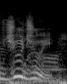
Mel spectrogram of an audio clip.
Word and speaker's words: Jujuy: The The village of Purmamarca is in the province of Jujuy, but in Spanish it's pronounced X in both cases.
